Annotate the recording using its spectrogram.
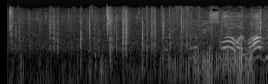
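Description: Hoofbeats of a horse cantering on a sand arena, a run of short, sharp strikes. Near the end a high-pitched voice rises and falls over them.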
